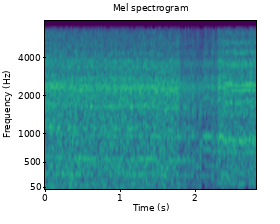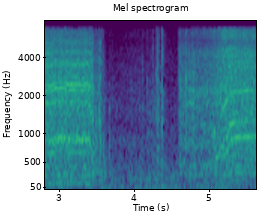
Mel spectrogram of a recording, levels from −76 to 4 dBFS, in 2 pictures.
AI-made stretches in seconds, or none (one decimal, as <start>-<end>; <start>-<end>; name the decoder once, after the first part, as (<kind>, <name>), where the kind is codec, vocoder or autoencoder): 1.8-2.3 (vocoder, BigVGAN v2)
